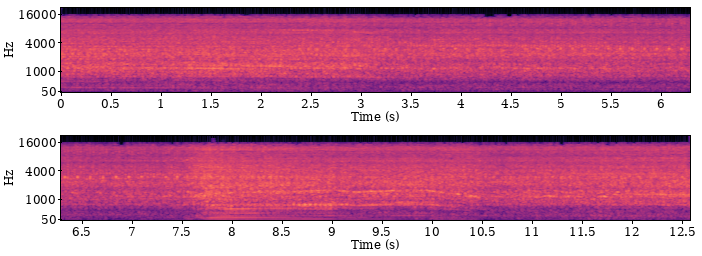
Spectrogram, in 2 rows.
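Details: 2009 Mini Cooper Clubman S: steady idle hum with a brief low throbbing purr rising midway then settling; owner doesn't know what the purring noise is.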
